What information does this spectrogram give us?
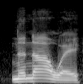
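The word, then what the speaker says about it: Nanaue: they say his name it's like an n and a bunch of vowels and so i put on the the subtitles and it's nanawe which a lot of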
